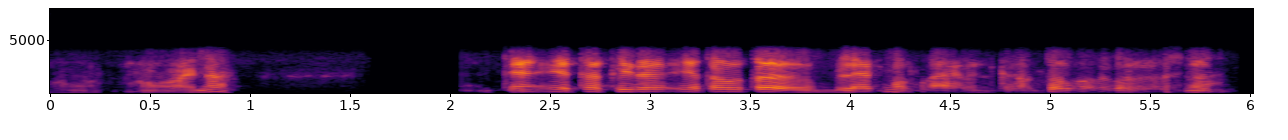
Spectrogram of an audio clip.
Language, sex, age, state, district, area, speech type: Nepali, male, 60+, West Bengal, Kalimpong, rural, conversation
